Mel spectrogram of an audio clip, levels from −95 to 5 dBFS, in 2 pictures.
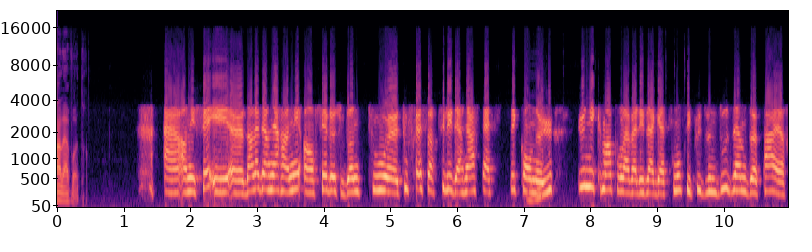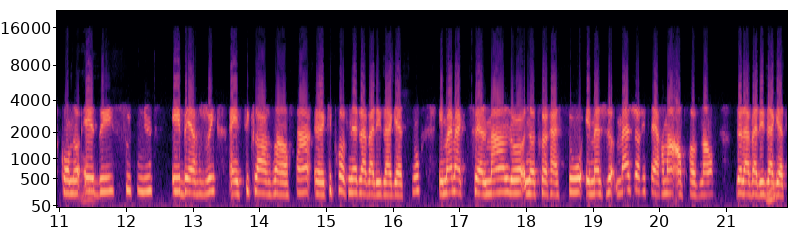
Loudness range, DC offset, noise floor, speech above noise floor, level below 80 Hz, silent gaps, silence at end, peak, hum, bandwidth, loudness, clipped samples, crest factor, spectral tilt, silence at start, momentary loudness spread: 3 LU; under 0.1%; -62 dBFS; 48 dB; -56 dBFS; none; 0.05 s; -2 dBFS; none; 10.5 kHz; -15 LUFS; under 0.1%; 12 dB; -4.5 dB/octave; 0 s; 7 LU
